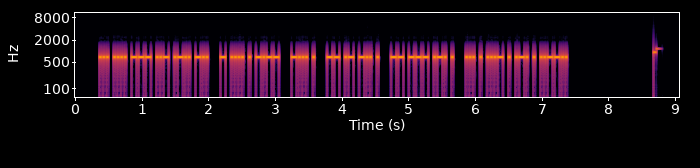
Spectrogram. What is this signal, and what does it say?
Morse code, heard as a keyed tone, about 44 wpm, 700 Hz. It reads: SHOULD THEY BE MADE MORE SEVERE?
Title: Sentences from Top 1400 Words 45wpm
